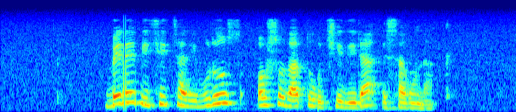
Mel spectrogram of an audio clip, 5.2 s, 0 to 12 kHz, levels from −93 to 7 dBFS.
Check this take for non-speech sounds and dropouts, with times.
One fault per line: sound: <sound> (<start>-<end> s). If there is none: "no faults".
no faults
